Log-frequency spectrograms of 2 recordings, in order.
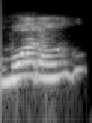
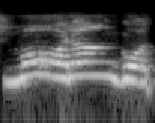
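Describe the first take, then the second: First: Said in the usual way. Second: MORANGO split evenly, MO, RAN, GO; syllable by syllable. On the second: Shown as a demonstration. Teacher counts the giraffe's food, syllable by syllable. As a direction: say MORANGO in three distinct beats. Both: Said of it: "três".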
